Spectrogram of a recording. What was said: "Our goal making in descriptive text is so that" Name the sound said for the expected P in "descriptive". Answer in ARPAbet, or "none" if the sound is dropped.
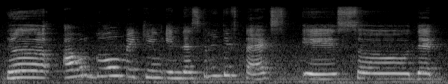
none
